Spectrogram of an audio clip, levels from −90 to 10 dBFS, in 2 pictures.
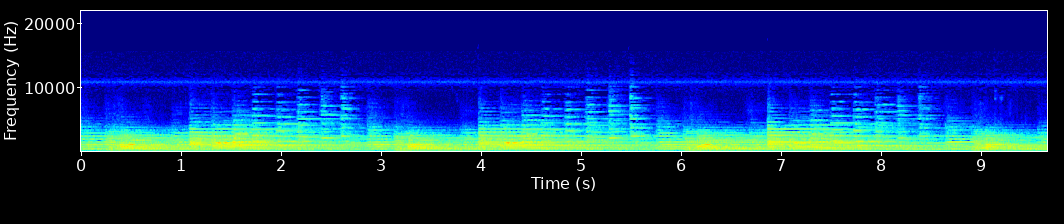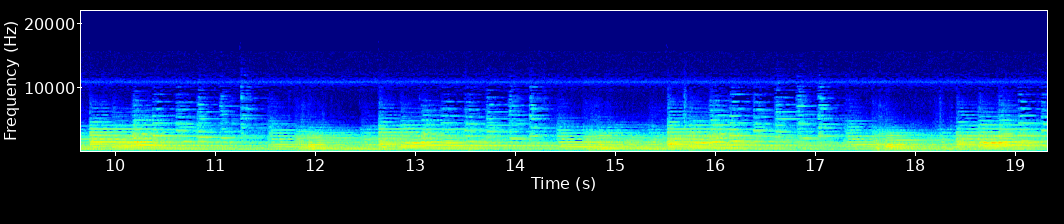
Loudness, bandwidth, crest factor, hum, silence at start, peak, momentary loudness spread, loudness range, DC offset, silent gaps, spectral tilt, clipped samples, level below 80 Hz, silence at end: -27 LUFS; 15.5 kHz; 16 dB; none; 0 s; -12 dBFS; 8 LU; 1 LU; under 0.1%; none; -3 dB/octave; under 0.1%; -86 dBFS; 0 s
